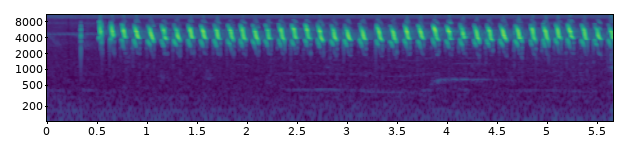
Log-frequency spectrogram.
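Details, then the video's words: Caged mountain prinia (ciblek gunung), kept and trained for about three months to sing lovebird-style phrases, delivering a fast, high, even series of sharp chirps, nearly four per second for over five seconds, with a faint steady high hum behind. "CIBLEK GUNUNG GACOR ISIAN LOVE BIRD"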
